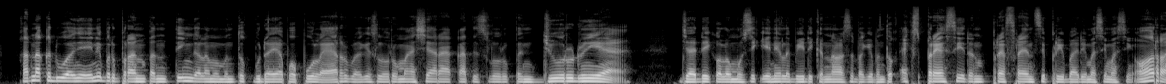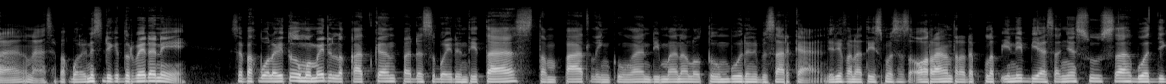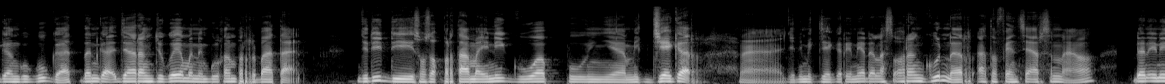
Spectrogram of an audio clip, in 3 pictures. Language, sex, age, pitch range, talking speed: Indonesian, male, 20-39, 120-140 Hz, 160 wpm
